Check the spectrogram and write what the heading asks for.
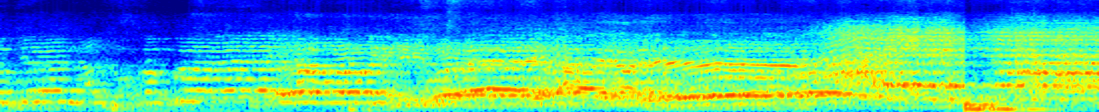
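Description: A congregation singing together, many voices at once, growing fuller and louder about two seconds in.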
